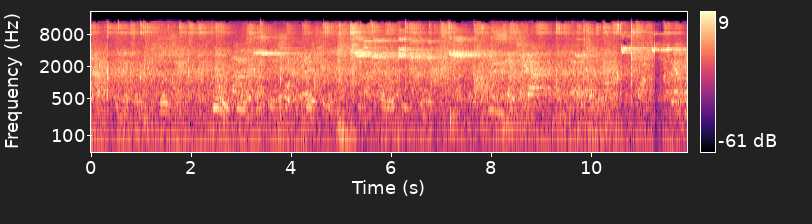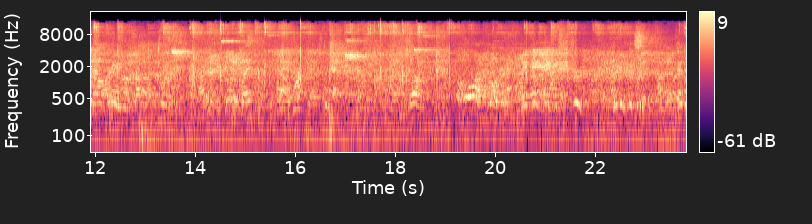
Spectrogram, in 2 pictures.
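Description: Table tennis balls click against paddles and tables in a large echoing hall.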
